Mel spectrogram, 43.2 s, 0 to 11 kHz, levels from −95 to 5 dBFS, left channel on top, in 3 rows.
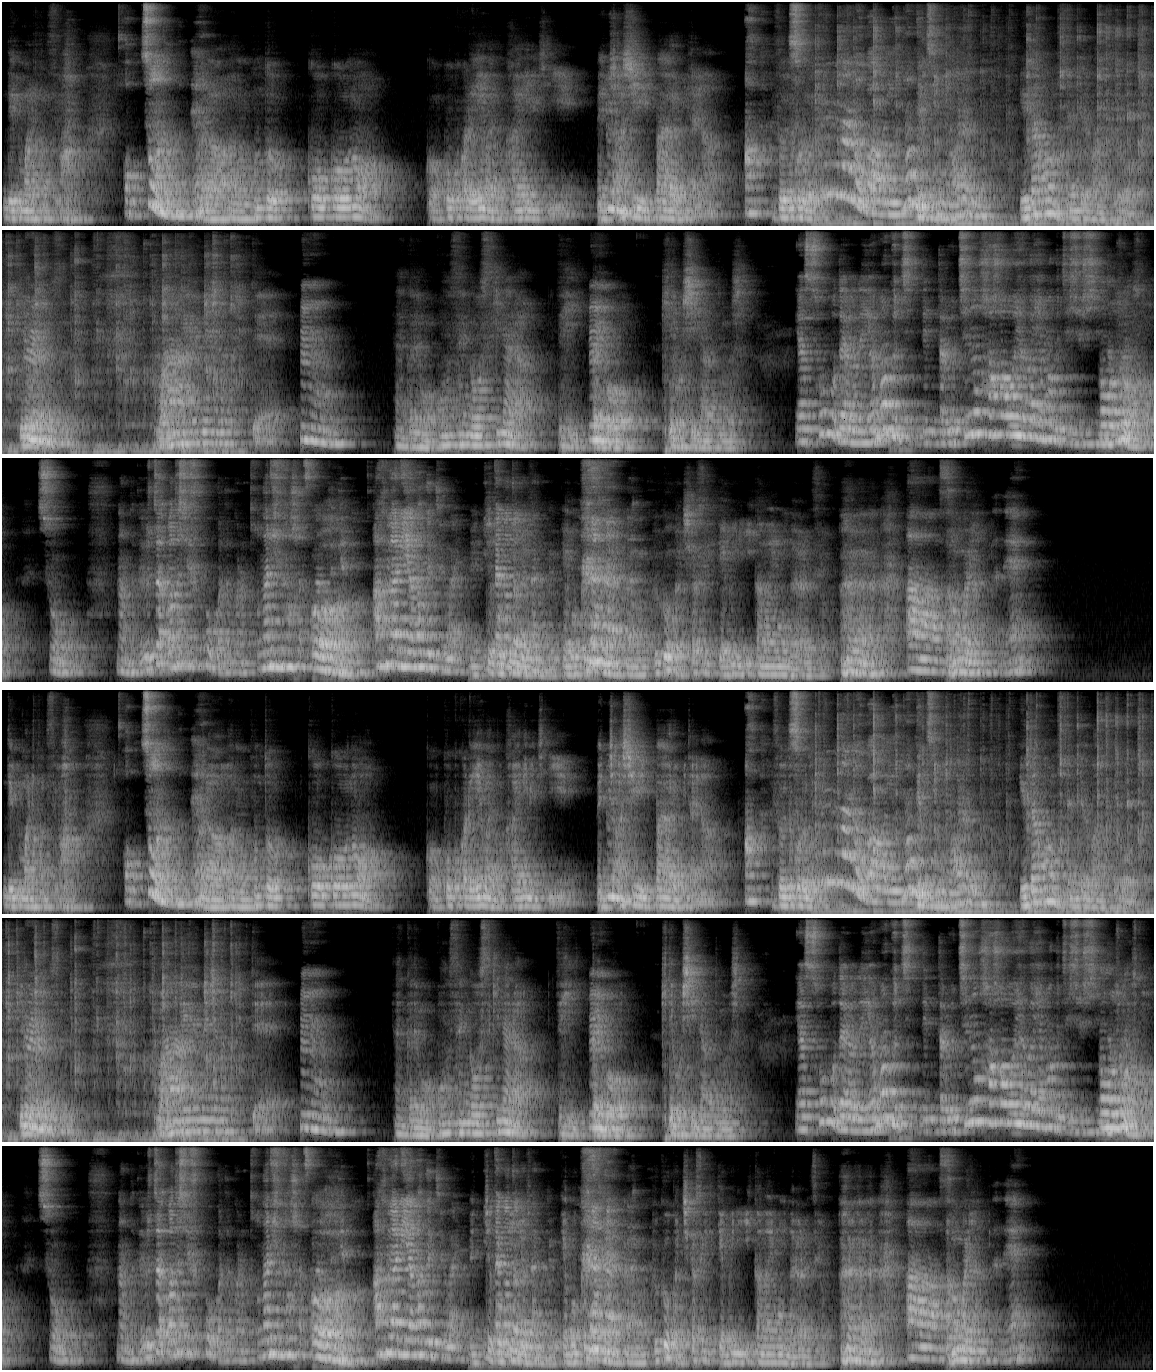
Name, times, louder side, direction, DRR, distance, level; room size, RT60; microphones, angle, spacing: voice 1, 0.0-1.3 2.5-3.5 3.8-4.7 5.3-7.1 7.4-8.9 9.7-10.3 11.4-11.9 12.7-14.2 14.6-15.3 16.3-17.2 17.5-17.8 19.3-21.0 21.3-22.2 22.7-23.7 28.1-28.8 32.7-33.1 34.6-40.0 40.6-41.0, equal, 85° right, -10 dB, 3.1 m, -25 dB
voice 2, 1.5-2.6 7.5-7.8 9.3-9.5 9.8-12.3 14.6-15.1 15.7-16.0 16.3-16.9 18.1-18.6 21.7-22.0 24.3-28.7 29.3-29.7 30.2-34.5 35.0-35.7 36.0-36.7 40.1-41.6, equal, 5° left, -6 dB, 2.6 m, -25 dB
sound 1, 10.1-17.5, right 1 dB, 15° right, 2.4 m, -38 dB
8.3 x 8.3 x 5.6 m, 0.92 s
head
